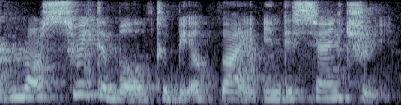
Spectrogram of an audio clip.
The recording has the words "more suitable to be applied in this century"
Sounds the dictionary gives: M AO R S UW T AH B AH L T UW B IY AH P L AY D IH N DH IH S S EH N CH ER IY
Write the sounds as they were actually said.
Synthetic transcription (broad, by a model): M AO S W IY T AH B AH L T UW B IY AH P L AY D IH N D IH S S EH N CH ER IY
